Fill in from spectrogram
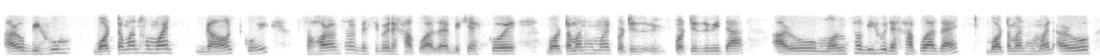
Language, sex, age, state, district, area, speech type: Assamese, male, 18-30, Assam, Sonitpur, rural, conversation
